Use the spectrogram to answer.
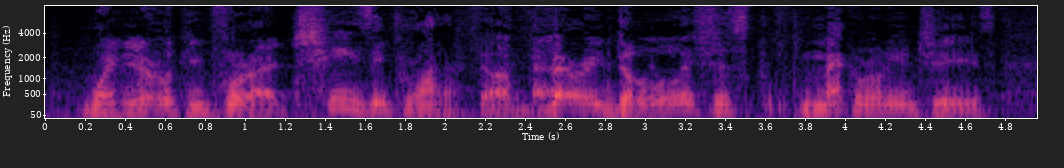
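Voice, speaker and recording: Pitch swings very widely at a moderate pace, with noticeable background noise behind the voice. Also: man, medium pitch for a man. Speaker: radio announcer. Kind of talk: TV commercial read.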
